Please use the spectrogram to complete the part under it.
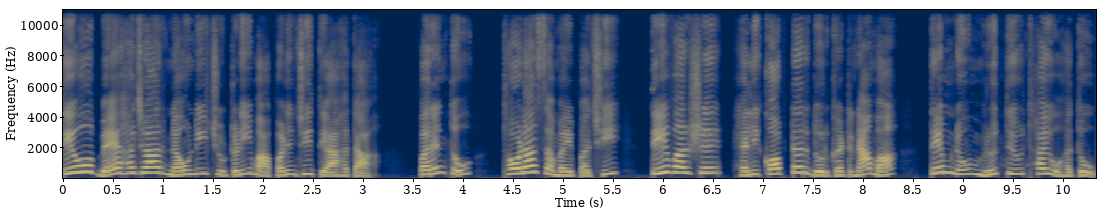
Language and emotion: Gujarati, neutral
